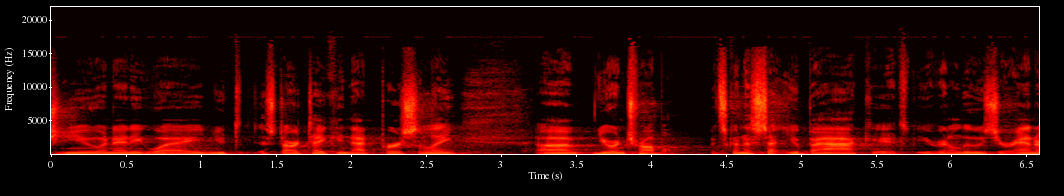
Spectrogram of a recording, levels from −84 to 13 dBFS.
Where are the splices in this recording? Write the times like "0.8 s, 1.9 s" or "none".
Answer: 3.2 s

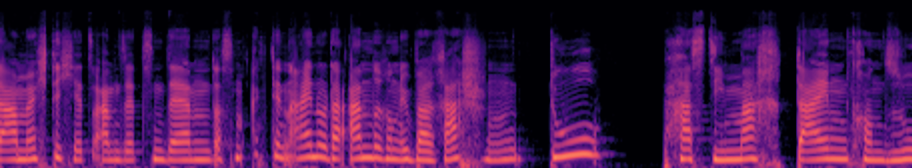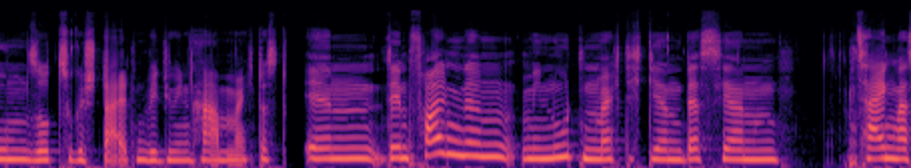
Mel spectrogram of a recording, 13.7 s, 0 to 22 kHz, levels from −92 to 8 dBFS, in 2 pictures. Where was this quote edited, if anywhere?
8.9 s

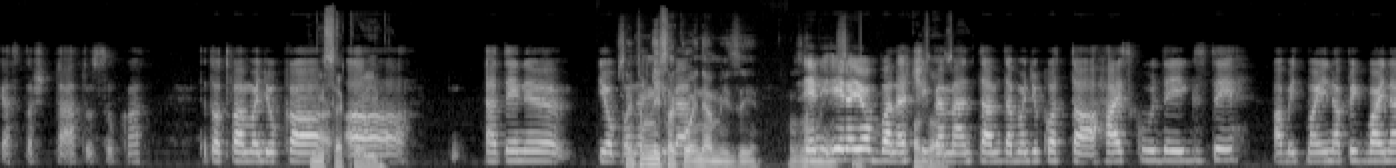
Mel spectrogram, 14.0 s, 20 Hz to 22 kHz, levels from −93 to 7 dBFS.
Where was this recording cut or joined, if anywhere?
none

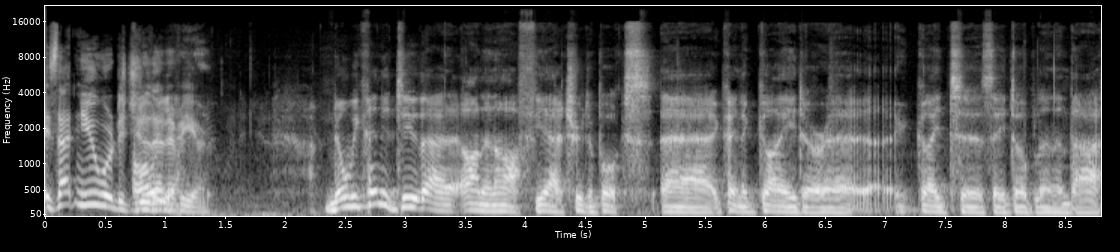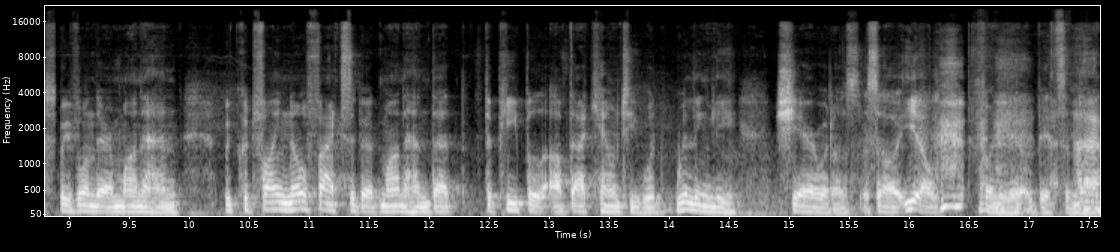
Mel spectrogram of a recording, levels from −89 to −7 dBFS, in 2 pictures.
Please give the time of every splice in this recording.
8.8 s, 16.2 s

